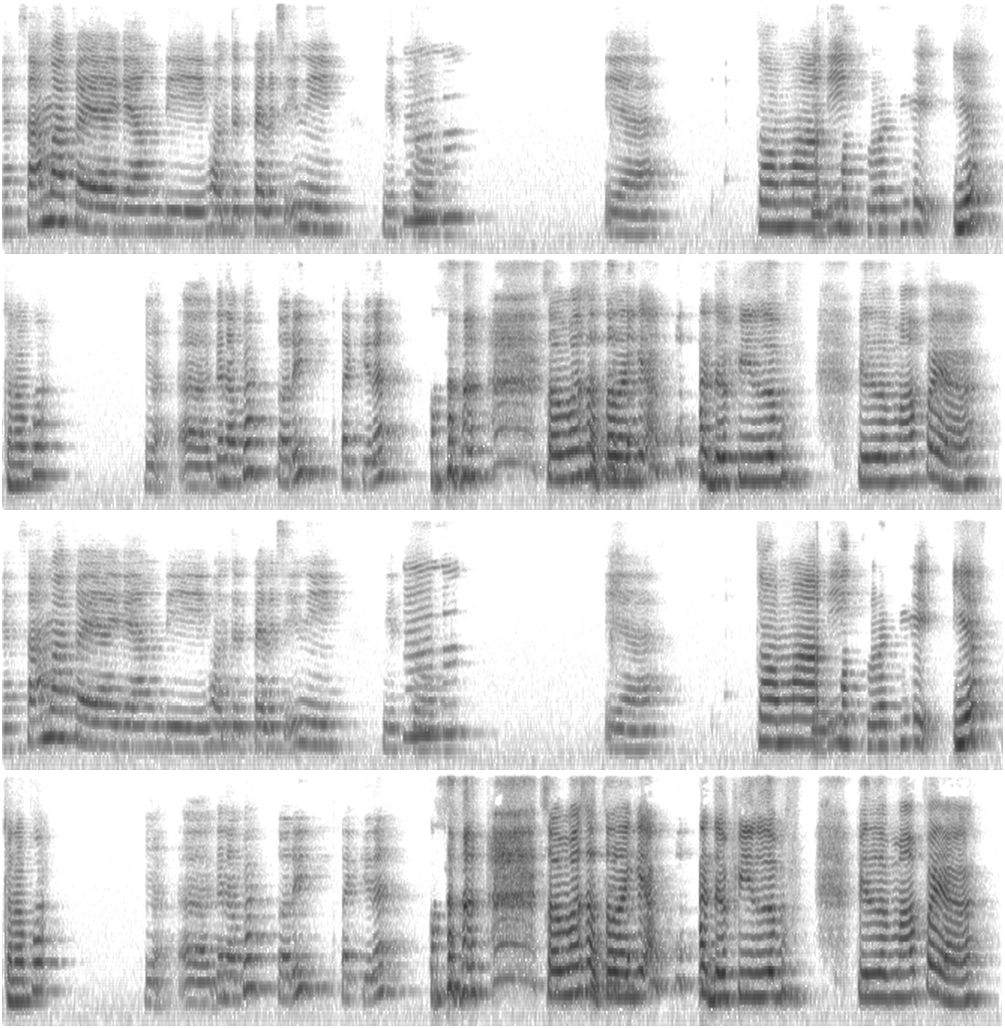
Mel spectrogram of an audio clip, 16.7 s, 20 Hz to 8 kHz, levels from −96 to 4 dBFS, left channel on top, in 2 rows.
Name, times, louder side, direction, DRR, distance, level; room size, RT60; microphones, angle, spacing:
voice 1, 0.0-2.8 3.2-3.7 5.0-5.6 6.7-7.2 9.5-11.7 13.2-13.9, left 2 dB, 25° left, 2.0 m, -36 dB
voice 2, 3.3-3.8 6.3-8.7 11.9-13.8 14.1-16.5, right 3 dB, 70° right, 1.4 m, -28 dB
14.0 x 6.3 x 9.1 m
head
